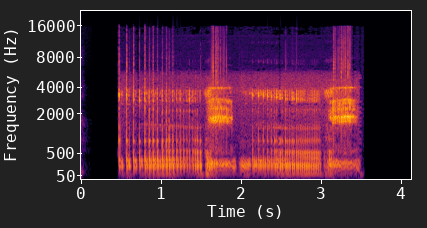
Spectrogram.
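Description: Koala bellowing: a deep, rapidly pulsing, grunting call lasting about three seconds, with two brief higher-pitched swells, cut off abruptly.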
